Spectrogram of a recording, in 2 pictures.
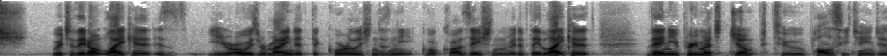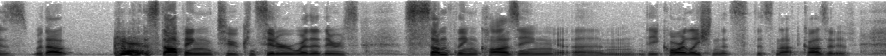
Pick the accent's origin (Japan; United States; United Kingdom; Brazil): United Kingdom; England; also born or lived in Canada; growing up in England and Canada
